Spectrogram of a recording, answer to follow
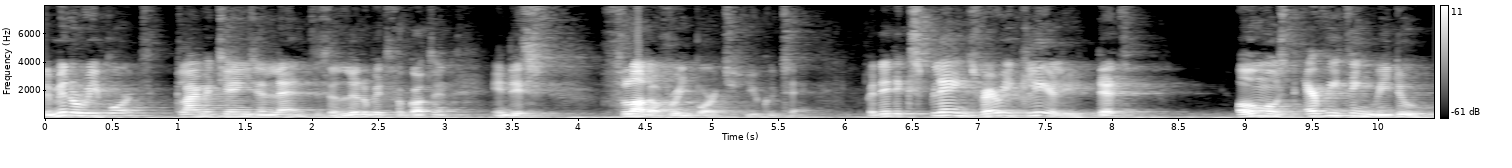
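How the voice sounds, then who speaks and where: A man with a Dutch accent speaks at a moderate pace in a fairly high pitch, with very wide pitch swings and big swings in loudness. He takes long, frequent pauses, and audible room echo surrounds him. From Netherlands. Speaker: government envoy on water. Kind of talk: conference talk.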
